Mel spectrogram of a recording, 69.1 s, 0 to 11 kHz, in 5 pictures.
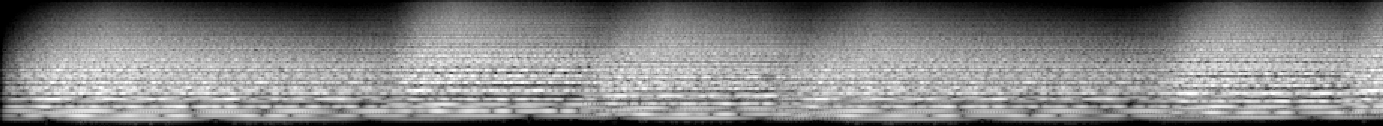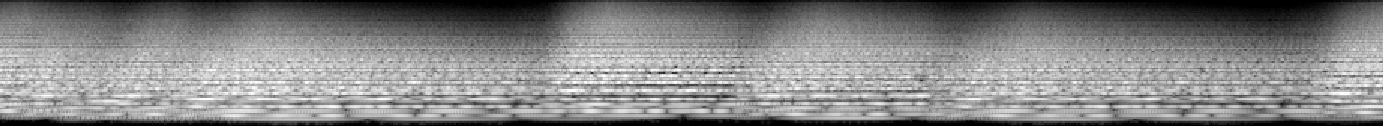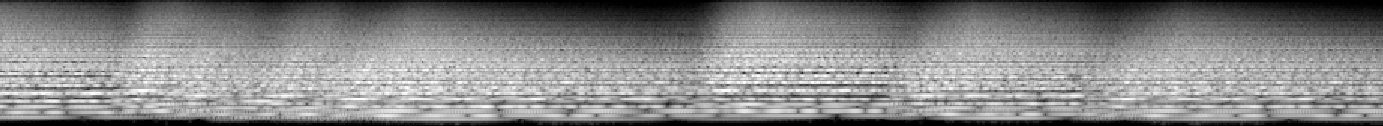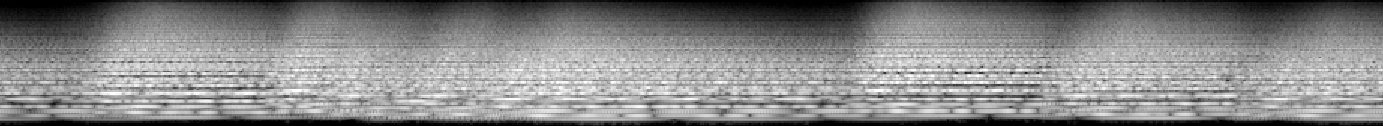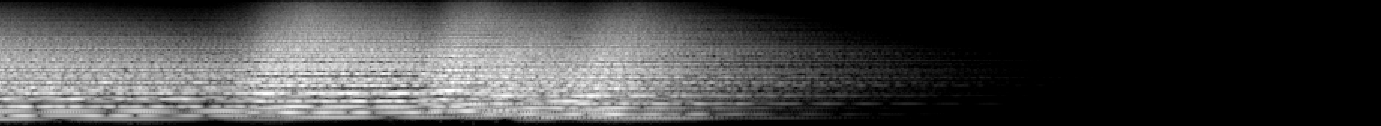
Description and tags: LEARNING - TWO BACKS MIX - RUBEN PAD
This is a part of the song who i consider is the most important in this mix version. There have 5 parts of the strings and pad, and the conformation if you listen attentionally.
pad, mix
